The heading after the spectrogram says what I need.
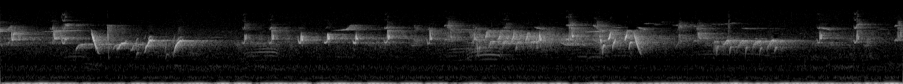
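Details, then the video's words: A male Red-capped robin courting a female gives a busy run of high, dry chirps and short trills, almost without pause, over a faint low background hum. "Robin with a Red Cap"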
